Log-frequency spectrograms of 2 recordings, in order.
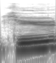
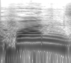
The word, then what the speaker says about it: Juan: I mispronounced it first as well. It's pronounced Juan. I pronounced it June, I think, at first.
